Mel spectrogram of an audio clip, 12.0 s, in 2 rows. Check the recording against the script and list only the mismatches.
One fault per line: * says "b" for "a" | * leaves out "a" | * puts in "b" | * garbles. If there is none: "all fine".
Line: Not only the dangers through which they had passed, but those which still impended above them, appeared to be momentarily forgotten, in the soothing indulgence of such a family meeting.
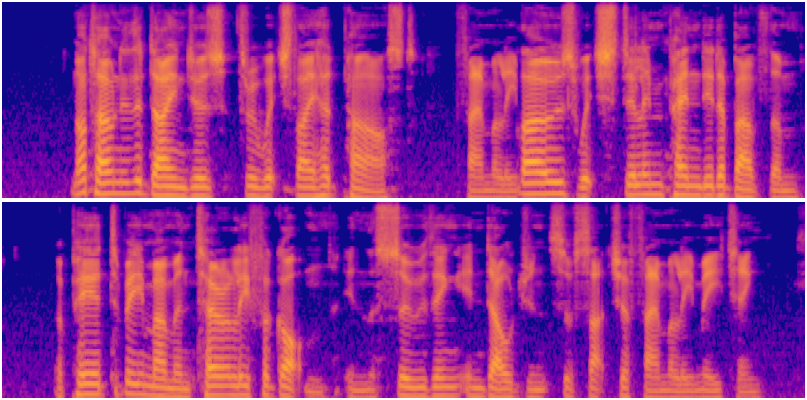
* says "family" for "but"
